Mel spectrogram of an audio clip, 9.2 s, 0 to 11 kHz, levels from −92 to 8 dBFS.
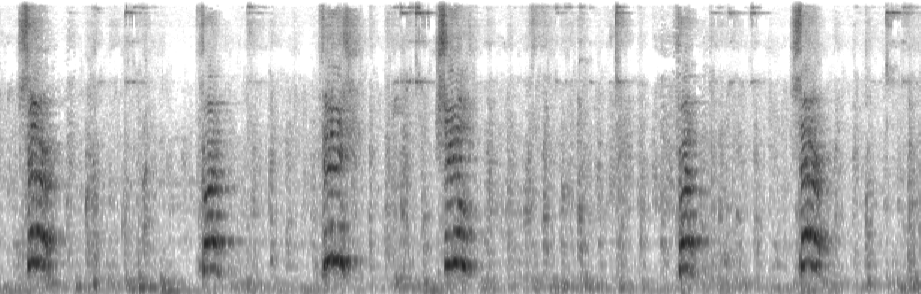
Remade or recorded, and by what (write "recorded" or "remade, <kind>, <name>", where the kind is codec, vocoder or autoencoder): recorded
